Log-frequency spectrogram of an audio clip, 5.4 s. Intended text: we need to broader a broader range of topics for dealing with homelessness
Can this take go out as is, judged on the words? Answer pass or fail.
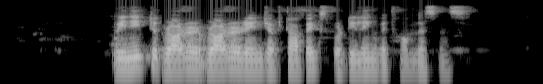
pass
